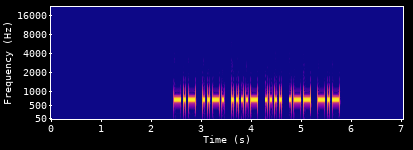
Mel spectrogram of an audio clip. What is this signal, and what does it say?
Morse code, heard as a keyed tone, about 25 wpm, 700 Hz. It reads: KF4HWK
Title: USA Call Signs - 6 Characters - Repeated 2x - 25wpm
